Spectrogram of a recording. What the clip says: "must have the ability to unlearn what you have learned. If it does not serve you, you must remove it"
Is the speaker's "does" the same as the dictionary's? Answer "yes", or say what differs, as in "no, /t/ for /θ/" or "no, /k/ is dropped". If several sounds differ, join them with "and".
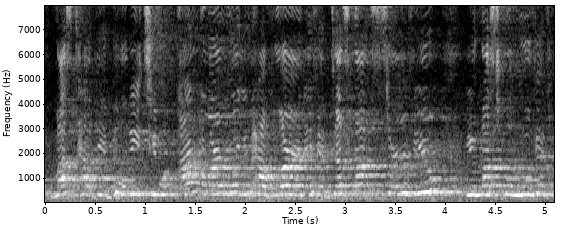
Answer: yes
